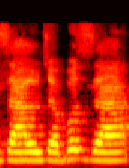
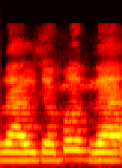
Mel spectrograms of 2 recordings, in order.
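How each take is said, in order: First: জাল and জা as buzzed "zaal", "zaa"; tongue behind the teeth on জা; plain Z, no lisp, in জাল জবর জা; tongue kept in. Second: রাল and রা as voiced "dhaal", "dhaa"; tongue between the teeth on রা; tongue tip out. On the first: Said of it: "এরকম উচ্চারণ হবে". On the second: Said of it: "জিহ্বাটা একটু বের করে". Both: Shown as a demonstration.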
